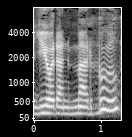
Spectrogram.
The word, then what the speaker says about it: Yoram Marbu: Yoram Marbu, así es como se pronuncia, y me dijeron que así era como se pronunciaba, Yoram Marbu.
